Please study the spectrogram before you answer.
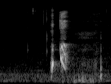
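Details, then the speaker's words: Two-day-old newborn boy, awake in hospital, with two quick, abrupt little catches of breath close together in a quiet room; newborn hiccups. "he was born two days ago on June 27 now we got hiccup boy"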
